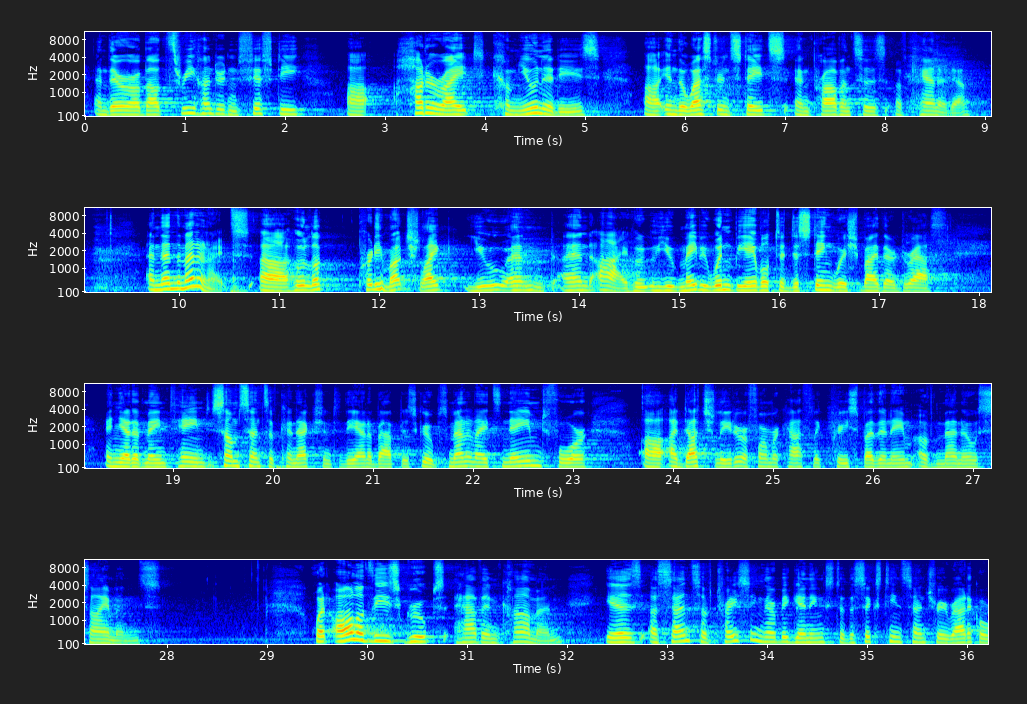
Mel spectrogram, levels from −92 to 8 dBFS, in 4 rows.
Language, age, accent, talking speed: English, 50-69, American, 150 wpm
